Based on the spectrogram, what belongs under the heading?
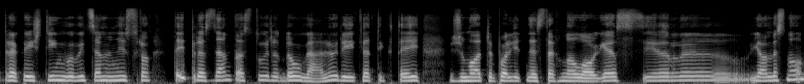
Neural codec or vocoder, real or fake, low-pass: codec, 32 kHz, 1.9 kbps, SNAC; fake; 14.4 kHz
